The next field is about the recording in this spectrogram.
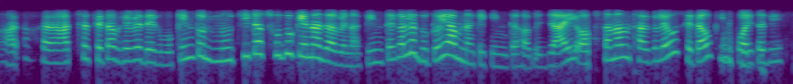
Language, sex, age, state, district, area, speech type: Bengali, female, 30-45, West Bengal, Purba Medinipur, rural, conversation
